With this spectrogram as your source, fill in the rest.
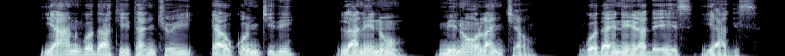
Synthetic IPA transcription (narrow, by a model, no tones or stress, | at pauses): jaːnɡɔd̪aːkiːt̪ɐnt͡ʃːɔjʔjɐwkʼɔnt͡ʃʼːɪd̪ɪ | lɐnɛnoː | mɪnɔːlɐnt͡ʃːɐ̰w | ɡɔd̪ɐjneːɾɐd̪ɛʔe̞ːsjaːɡɪs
